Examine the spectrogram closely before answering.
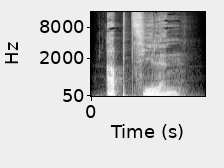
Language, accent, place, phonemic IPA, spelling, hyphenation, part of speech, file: German, Germany, Berlin, /ˈapˌt͡siːlən/, abzielen, ab‧zie‧len, verb, De-abzielen.ogg
- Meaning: to be aimed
